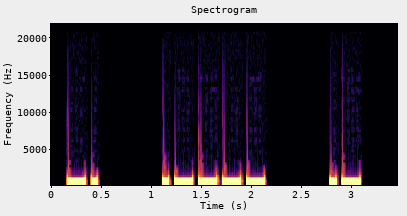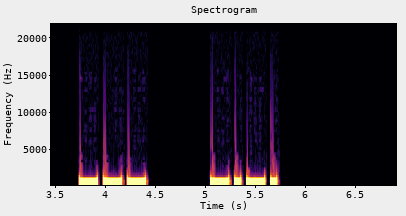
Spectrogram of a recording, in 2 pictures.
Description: Morse code, heard as a keyed tone, about 20 wpm, spaced as for 10 wpm, 700 Hz. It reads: N1AOC
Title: 109 Lesson 18g - Letter m - Call Signs 20wpm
